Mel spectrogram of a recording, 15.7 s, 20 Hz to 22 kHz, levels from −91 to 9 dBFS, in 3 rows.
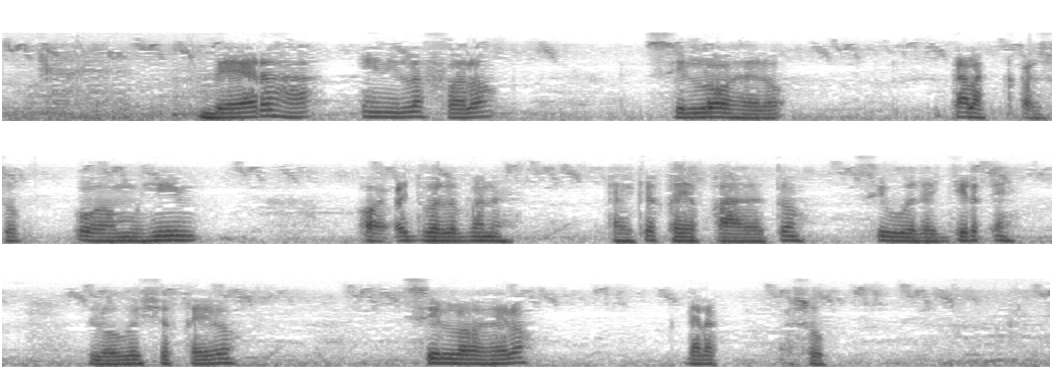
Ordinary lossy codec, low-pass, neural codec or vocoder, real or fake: AAC, 24 kbps; 19.8 kHz; none; real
